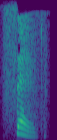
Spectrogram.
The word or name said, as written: said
